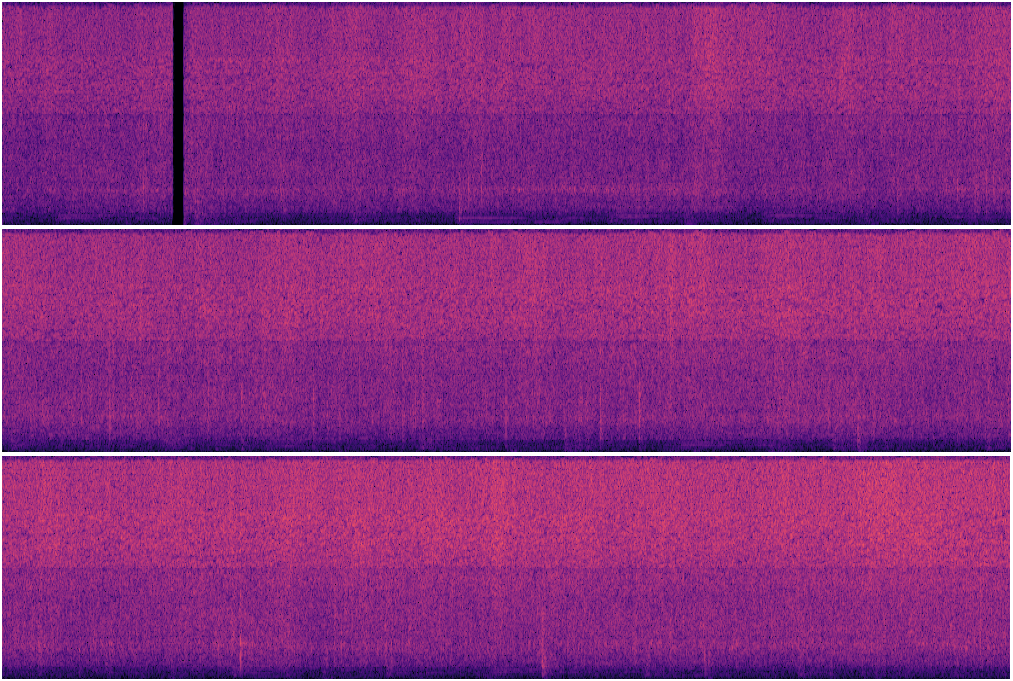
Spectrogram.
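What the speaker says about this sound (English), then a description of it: "Now we mix everything nicely well" Mixed vegetables, including peppers, are stirred and fried in a pan, giving a steady hiss and sizzle with occasional light scrapes throughout and no talking.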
